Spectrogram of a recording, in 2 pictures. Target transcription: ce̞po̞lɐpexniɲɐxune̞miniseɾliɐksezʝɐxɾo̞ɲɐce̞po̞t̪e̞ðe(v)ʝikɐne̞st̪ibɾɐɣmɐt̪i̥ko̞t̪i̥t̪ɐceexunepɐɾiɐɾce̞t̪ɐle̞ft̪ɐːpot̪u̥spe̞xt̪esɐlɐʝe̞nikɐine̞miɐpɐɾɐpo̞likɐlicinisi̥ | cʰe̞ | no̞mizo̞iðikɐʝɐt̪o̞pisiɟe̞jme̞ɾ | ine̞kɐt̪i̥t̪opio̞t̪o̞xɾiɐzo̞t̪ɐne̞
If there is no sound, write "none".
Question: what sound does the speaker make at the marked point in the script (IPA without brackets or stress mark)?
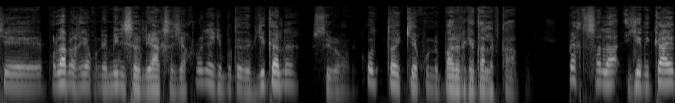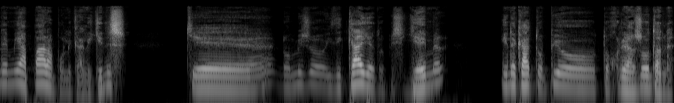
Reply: v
